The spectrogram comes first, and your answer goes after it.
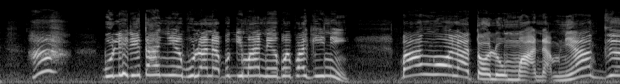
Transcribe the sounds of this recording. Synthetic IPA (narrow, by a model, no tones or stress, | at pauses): hah | bolɛhdiət̪aɲə̃bulanaʔpəɡimanə̃pəpaɡini | baŋɔlat̪olomaʔnaʔməniaɡə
